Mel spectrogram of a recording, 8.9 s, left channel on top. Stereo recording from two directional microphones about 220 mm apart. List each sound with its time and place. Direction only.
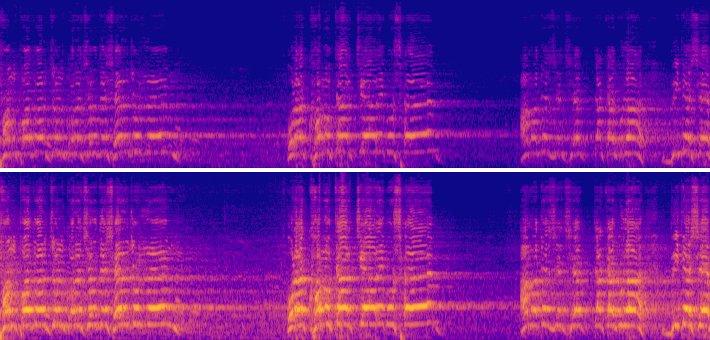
0.0 s a sound: 50° right (ahead or behind)
3.5 s a man's voice: 45° right (ahead or behind)
6.5 s a man's voice: 50° right (ahead or behind)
